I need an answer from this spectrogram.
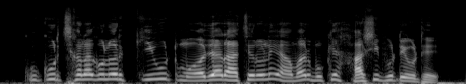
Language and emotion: Bengali, happy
